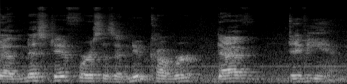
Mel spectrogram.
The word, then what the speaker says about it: Davey Ann: We have Mischief versus a newcomer, Davey Ann. Davey Ann, that's how you pronounce it.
